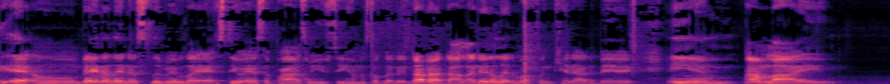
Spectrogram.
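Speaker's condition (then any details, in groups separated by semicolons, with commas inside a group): No condition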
